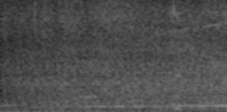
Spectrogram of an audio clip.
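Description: Low rumble of a motor vehicle running on the street, dying away near the end, with a faint steady tone coming in about a second in.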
